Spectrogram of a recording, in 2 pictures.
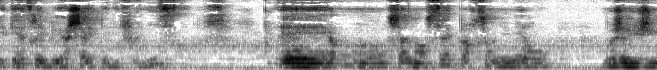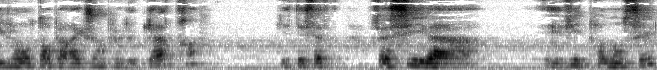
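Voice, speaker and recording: A woman speaks very slowly at a medium pitch, her dark, mellow tone somewhat breathy and her loudness swinging widely. Long, frequent pauses break up the speech, and the room echo is audible. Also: ordinary pitch variation. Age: 80s+. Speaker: retired telephone operator. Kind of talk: interview, personal recollection. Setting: nursing home workshop. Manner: halting.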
